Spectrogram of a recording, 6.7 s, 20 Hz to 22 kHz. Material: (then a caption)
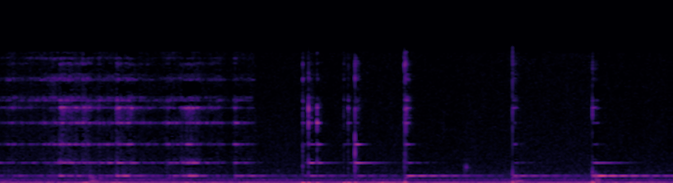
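Glass. An empty, clear, stemmed wine glass with a printed logo is held in one hand and tapped and brushed with long blue acrylic nails. Sharp taps ring out over a steady pitched tone near 1 kHz and a low hum, with bright, short-lived shimmer in the upper range. The glass gives a clean, chime-like ring that fades quickly after each tap.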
